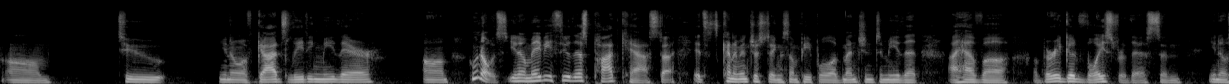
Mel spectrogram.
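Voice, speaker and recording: Man, low voice, dry close sound, earnest, halting, podcast talk. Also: dry recording. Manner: earnest, halting, many restarts and fillers. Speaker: podcast host. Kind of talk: reflective faith talk.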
